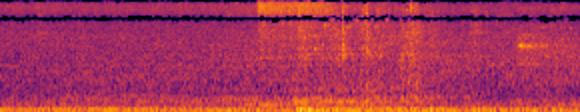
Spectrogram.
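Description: Low, steady rumble of a vehicle engine running, growing a little louder about three seconds in.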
